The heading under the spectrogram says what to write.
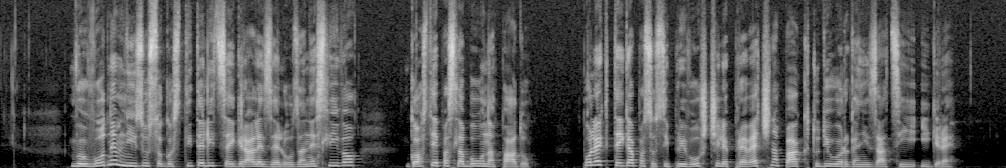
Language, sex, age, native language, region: Slovenian, female, 18-29, Slovenian, Gorenjska region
